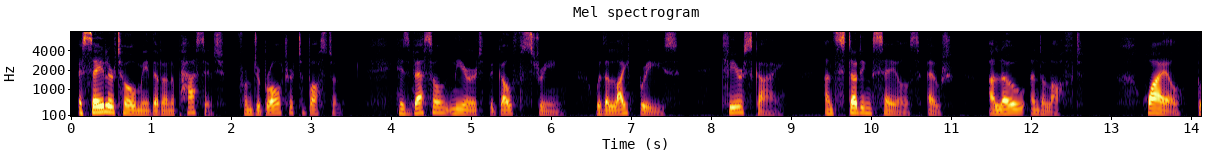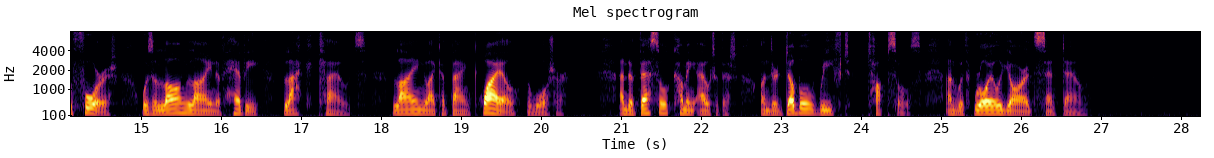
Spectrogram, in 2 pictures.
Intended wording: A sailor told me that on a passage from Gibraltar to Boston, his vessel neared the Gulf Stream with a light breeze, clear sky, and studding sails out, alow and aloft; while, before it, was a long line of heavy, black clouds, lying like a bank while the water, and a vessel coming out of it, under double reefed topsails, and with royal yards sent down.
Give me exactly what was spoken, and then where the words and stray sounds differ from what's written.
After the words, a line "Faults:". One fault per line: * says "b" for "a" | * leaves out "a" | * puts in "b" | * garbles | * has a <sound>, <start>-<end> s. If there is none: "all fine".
A sailor told me that on a passage from Gibraltar to Boston, his vessel neared the Gulf Stream with a light breeze, clear sky, and studding sails out, alow and aloft; while, before it, was a long line of heavy, black clouds, lying like a bank while the water, and a vessel coming out of it, under double reefed topsails, and with royal yards sent down.
Faults:
all fine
